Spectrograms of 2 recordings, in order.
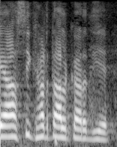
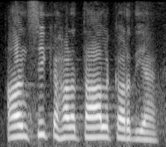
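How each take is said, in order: First: आंशिक said as "aasik", without the n; nasal dot dropped. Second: आंशिक said with the nasal n after the long आ; nasal dot sounded. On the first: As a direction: drop the nasal from आंशिक, leaving "aa-sik". (आंशिक को बिना बिंदी के 'आसिक' बोलना) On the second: (आंशिक में अनुनासिक 'न' की आवाज़ साफ़) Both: Shown as a demonstration. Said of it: "अब खाली डॉट हटा देंगे".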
